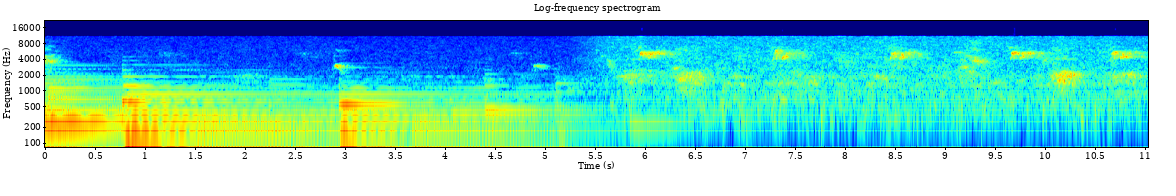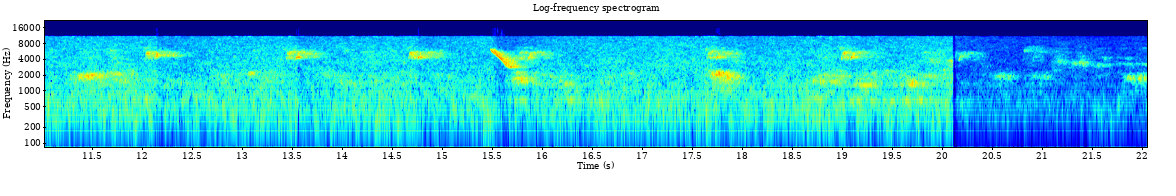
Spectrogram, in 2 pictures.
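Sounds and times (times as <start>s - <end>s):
steady background hiss: 0.0s - 22.0s
small birds chirping: 4.6s - 18.1s.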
